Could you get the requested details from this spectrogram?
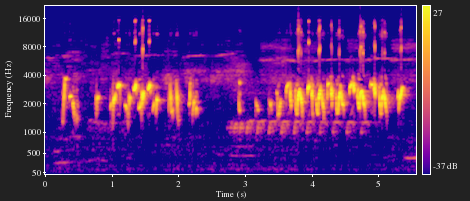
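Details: Lively sooty-headed bulbul song offered as a lure for other bulbuls: quick bubbling, warbled phrases, with a second, lower and steadier series of rapid notes joining in partway through.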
